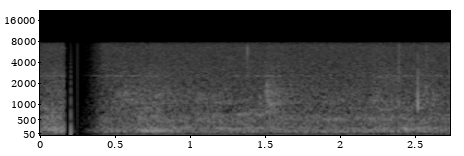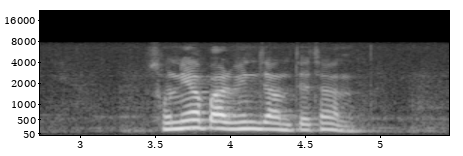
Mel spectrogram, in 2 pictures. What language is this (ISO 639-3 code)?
ben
